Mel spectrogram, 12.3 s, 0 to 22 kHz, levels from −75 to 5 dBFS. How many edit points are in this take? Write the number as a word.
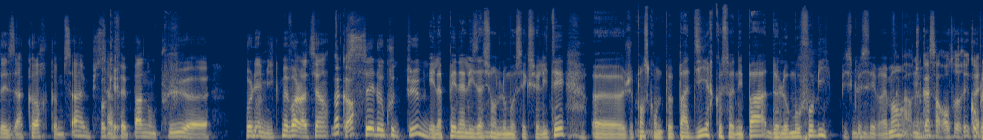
one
